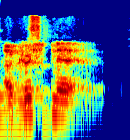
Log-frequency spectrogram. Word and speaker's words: Acushnet: Acushnet, yep. – Are we saying that correctly? Because we were saying it before you came on. Okay. – Yeah. We tried to do a little Acushnet.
